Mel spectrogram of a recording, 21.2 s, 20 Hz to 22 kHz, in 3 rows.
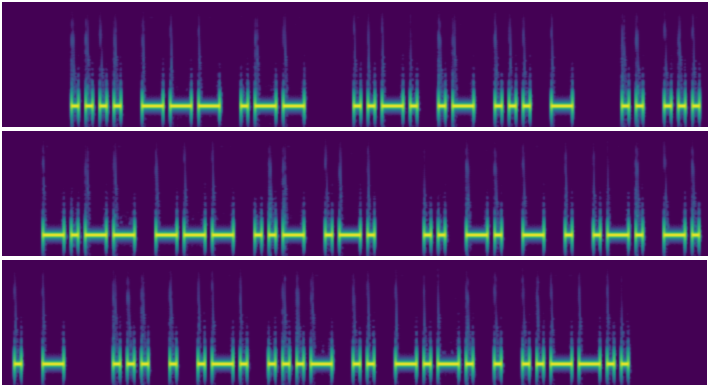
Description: Morse code, heard as a keyed tone, about 17 wpm, 700 Hz. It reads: HOW FAST IS YOUR INTERNET SERVICE?
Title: Sentences from Top 1000 Words - Review Part 4 - 17wpm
